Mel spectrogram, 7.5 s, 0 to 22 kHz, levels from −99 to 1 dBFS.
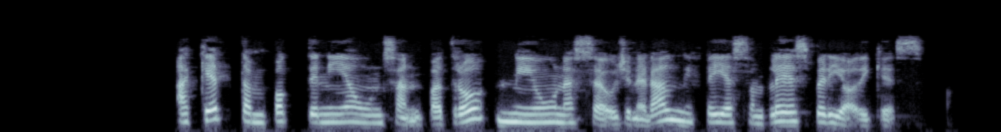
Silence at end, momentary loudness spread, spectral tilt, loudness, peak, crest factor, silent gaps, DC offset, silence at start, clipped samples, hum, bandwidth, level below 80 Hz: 0.6 s; 6 LU; -3.5 dB/octave; -20 LUFS; -2 dBFS; 18 dB; 1.76-1.80 s, 2.20-2.25 s; under 0.1%; 1.3 s; under 0.1%; none; 8.4 kHz; -64 dBFS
